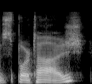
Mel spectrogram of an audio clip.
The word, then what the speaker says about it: Sportage: So Dave's got a new Kia, and I'll use the Canadian pronunciation, Sportage.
